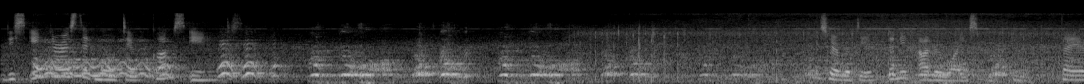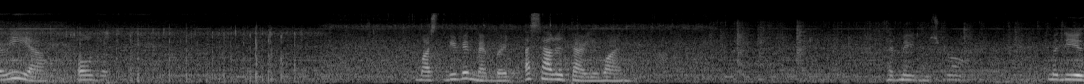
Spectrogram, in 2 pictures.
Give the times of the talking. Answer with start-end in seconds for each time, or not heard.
0.0-2.4, 8.1-11.9, 14.8-17.1, 19.7-21.6.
